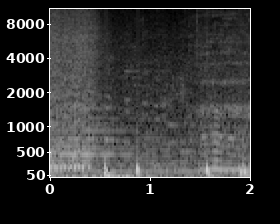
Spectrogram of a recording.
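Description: Slow, heavy low drum beats, a few thumps spaced irregularly over a steady low hum: edited-in suspense music, with the tail of a voice in the first half second.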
